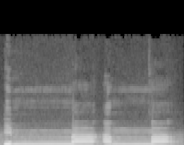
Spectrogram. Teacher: با اور میم دونوں ہونٹوں کے ملنے سے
